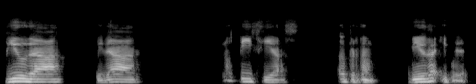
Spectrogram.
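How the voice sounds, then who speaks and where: A man's voice: medium pitch, takes it slowly, no echo. A man from Andalusia with an Andalusian accent, a teacher explaining grammar in class and often checking that students follow. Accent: Andalusian Spanish. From Andalusia, Spain. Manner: explanatory, keeps checking with "right?". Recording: dull, dry, muffled.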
